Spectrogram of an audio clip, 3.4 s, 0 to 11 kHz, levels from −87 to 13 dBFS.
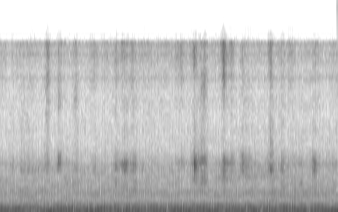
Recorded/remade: remade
